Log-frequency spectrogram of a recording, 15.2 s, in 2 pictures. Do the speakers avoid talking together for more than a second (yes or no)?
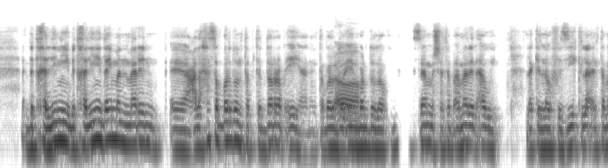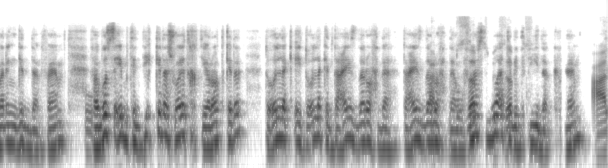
no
